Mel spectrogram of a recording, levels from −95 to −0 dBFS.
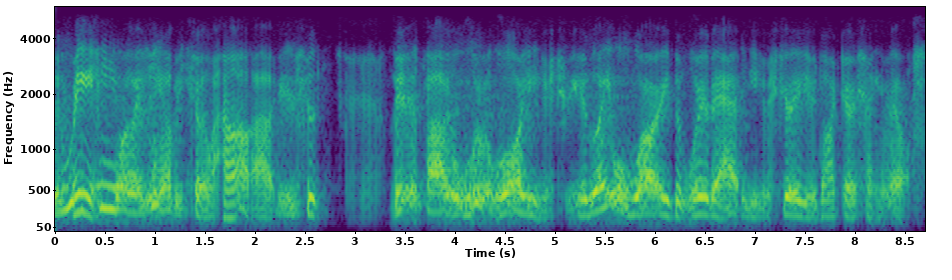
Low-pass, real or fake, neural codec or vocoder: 5.4 kHz; fake; autoencoder, 22.05 kHz, a latent of 192 numbers a frame, VITS, trained on one speaker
